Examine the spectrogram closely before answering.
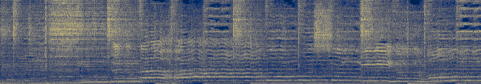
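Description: A woman singing a slow melody into a microphone, her voice gliding between notes, over backing music with a steady low bass.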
